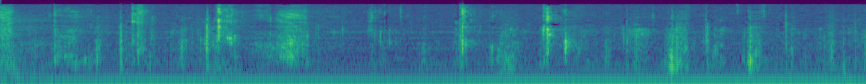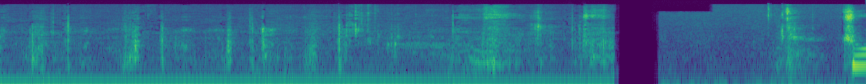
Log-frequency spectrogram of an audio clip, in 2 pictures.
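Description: Close, wet chewing and biting on fatty pig tail meat, rapid repeated crunchy-squishy bites over a low steady hum, briefly cut off near the end.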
